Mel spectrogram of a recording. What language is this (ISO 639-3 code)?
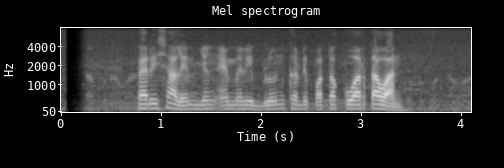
sun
